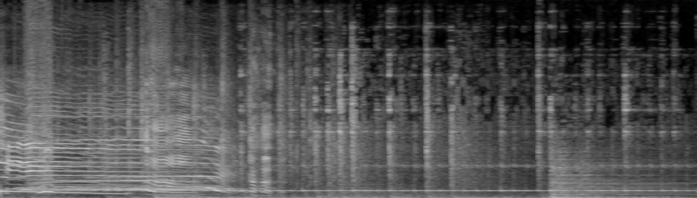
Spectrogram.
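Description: Loud crowd at a summer music event cheering and whooping, with shrill individual shouts rising over steady roaring applause and babble throughout.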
